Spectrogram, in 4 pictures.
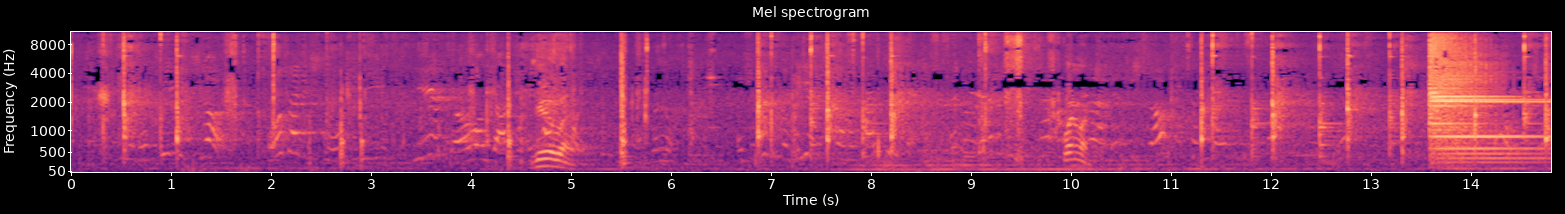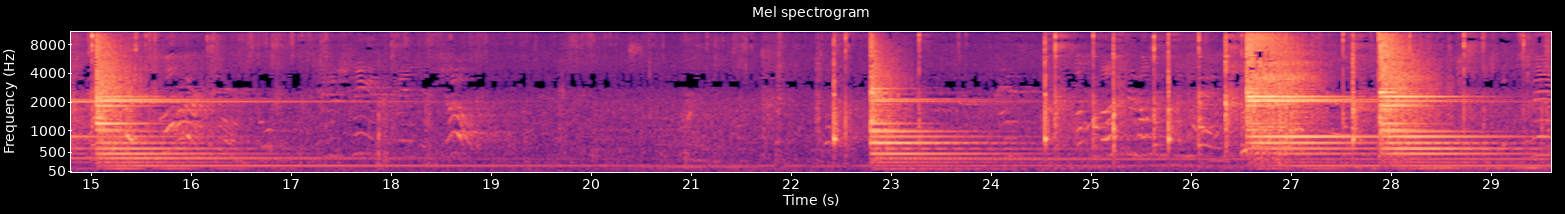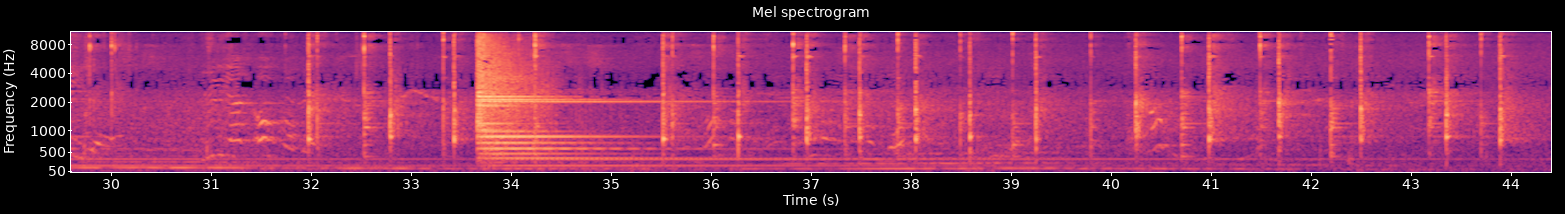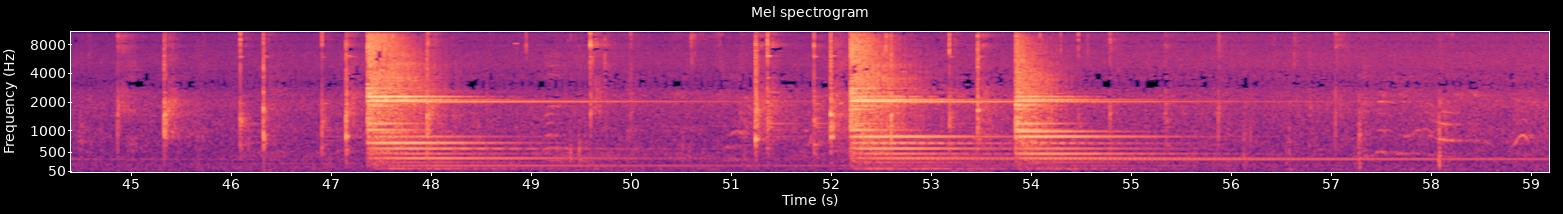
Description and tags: Ping Pong
Recording of a ping-pong table in Utrecht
